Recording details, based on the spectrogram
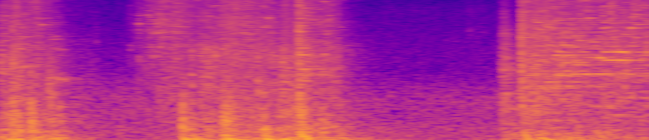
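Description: A hammer strikes a reinforced glass wall in the video game Icarus, giving several sharp crashing impacts with shattering, a loud burst near the end.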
